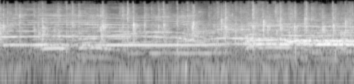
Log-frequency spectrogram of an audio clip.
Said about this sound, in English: Chris Tanev. Do we have an applause?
